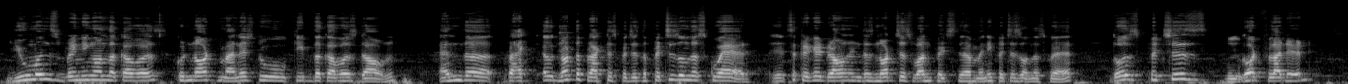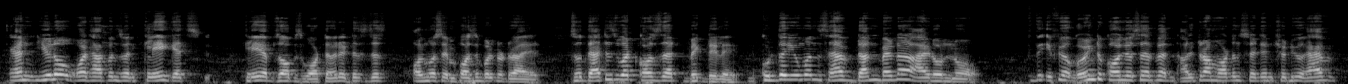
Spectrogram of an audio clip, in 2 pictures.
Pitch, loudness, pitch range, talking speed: 175 Hz, -23 LUFS, 155-195 Hz, 210 wpm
